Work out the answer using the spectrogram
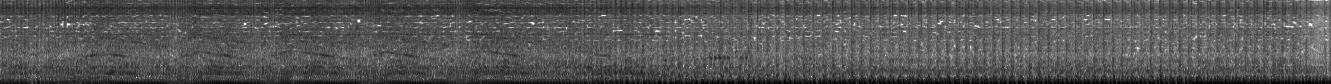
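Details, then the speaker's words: Fit-X New motorcycle after worn rocker repair, valve clearance set normal. Revs rise and fall, then steady idle with a faint quick tick as the cam closes; a worn cam lobe lets the rocker go slightly loose; valve-train tick. "Sudah ya, dan memang ada sedikit kayak tik. Nah, itu adalah posisi ketika apa itu ya, nokennya itu menutup."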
